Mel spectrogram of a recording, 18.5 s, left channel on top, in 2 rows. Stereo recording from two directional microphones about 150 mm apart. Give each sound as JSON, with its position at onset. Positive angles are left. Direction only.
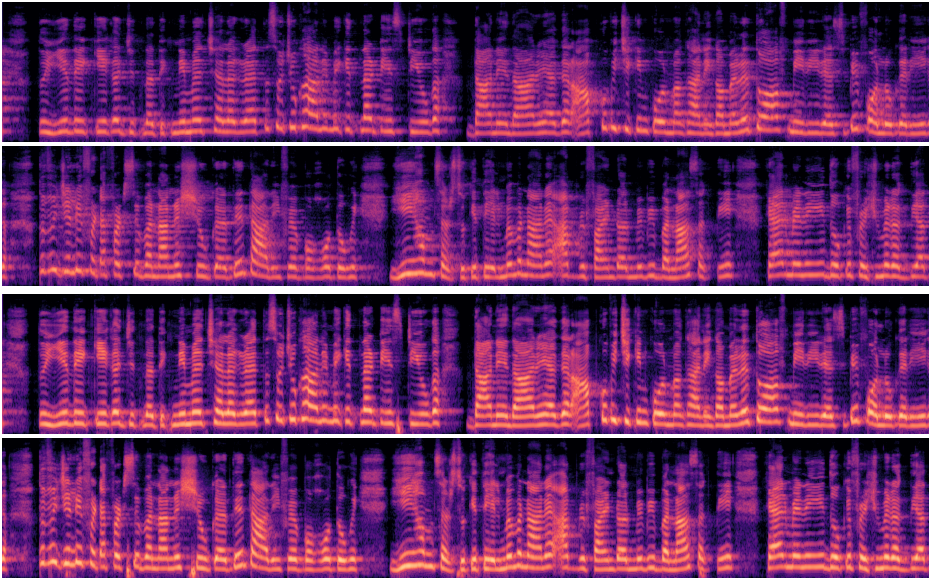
{"t": 0.3, "sound": "a woman's voice", "side_deg": -70}
{"t": 10.7, "sound": "a woman's voice", "side_deg": -30}
{"t": 13.9, "sound": "a woman's voice", "side_deg": -60}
